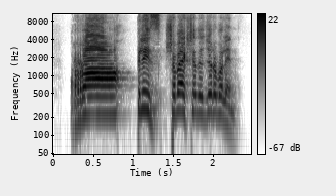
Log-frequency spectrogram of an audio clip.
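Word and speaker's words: ر: জিব্বার আগার পিঠ তার বরাবর উপরে তালুর সাথে লাগিয়ে মোটা আওয়াজে উচ্চারণ করব। র।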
